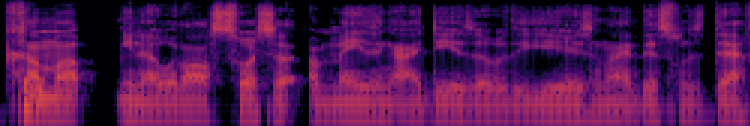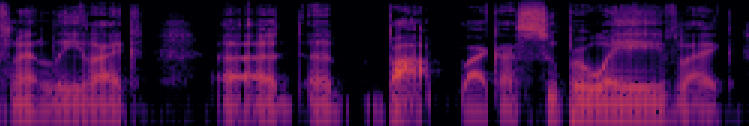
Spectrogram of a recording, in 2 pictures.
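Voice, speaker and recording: A man's voice: sits low, fairly even intonation, a little fast, gravelly, no echo, clean studio sound. A young man co-hosting a podcast, talking in a hyped, rambling way full of slang. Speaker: podcast co-host. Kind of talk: casual chat.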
